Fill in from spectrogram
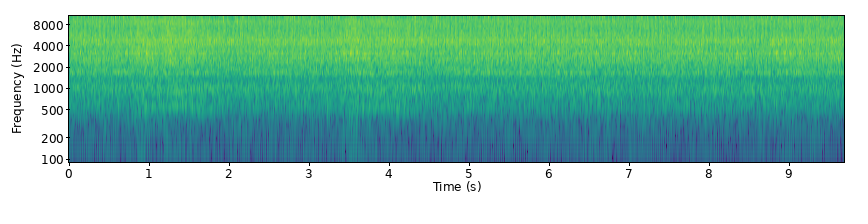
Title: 2014 BMW 116i F20 engine noise/issue.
